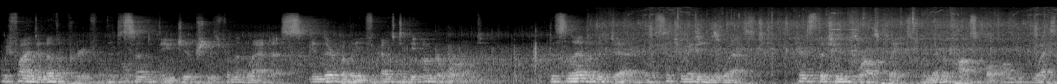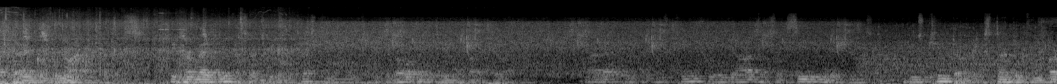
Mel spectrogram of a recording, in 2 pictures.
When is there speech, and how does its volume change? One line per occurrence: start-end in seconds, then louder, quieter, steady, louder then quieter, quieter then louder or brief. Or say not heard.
0.0-21.0 quieter.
